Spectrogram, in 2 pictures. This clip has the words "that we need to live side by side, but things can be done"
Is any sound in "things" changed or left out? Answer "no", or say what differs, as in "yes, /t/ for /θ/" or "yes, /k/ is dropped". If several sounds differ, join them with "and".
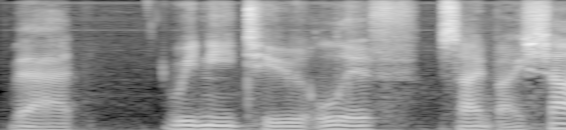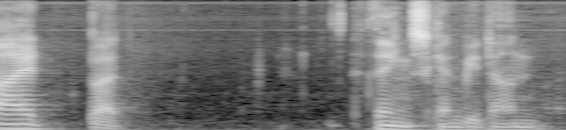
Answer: no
